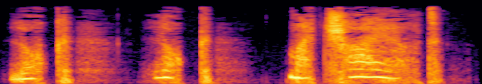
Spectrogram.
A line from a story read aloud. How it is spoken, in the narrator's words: she was whispering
